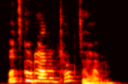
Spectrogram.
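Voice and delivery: high, fast excited urging; eager. A narrator's reading. Girl eagerly urging her brother to go down. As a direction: rush it with delight.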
